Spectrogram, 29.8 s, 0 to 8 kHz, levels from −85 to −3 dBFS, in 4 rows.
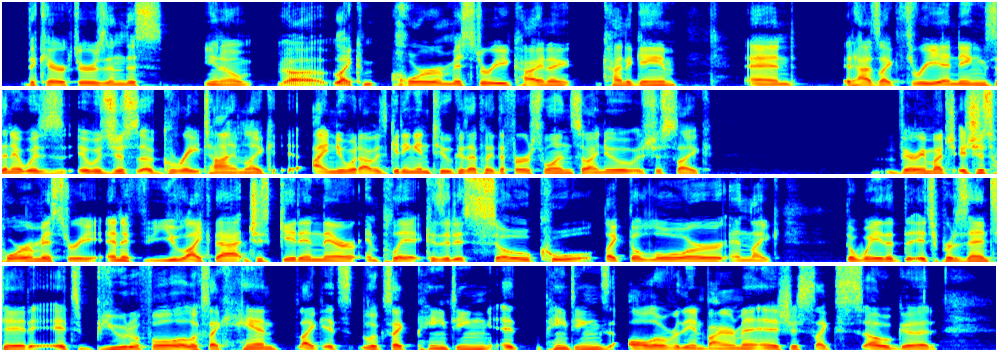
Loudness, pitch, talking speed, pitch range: -19 LUFS, 130 Hz, 215 wpm, 120-150 Hz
